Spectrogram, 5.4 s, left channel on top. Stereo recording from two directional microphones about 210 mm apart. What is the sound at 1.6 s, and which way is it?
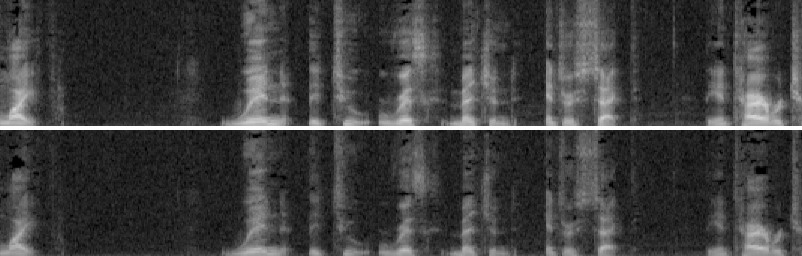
Speech, 15° left (ahead or behind).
